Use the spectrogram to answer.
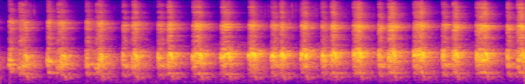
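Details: Steady, fast chukar rally of hoarse chuck-chuck notes, roughly three and a half per second, from a young fighting partridge hatched last year, evenly paced throughout.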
